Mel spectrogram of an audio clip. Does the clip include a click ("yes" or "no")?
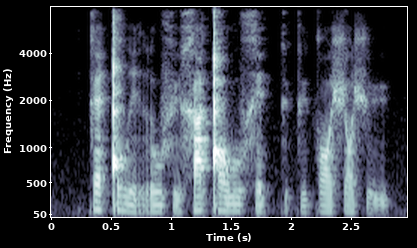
yes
